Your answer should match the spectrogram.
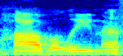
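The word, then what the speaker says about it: javelina: The do havalas is there's no they don't pronounce the J. It's Havalina.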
